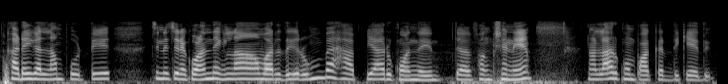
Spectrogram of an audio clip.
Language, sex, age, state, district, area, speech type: Tamil, female, 18-30, Tamil Nadu, Thanjavur, urban, spontaneous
